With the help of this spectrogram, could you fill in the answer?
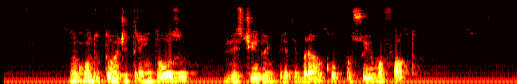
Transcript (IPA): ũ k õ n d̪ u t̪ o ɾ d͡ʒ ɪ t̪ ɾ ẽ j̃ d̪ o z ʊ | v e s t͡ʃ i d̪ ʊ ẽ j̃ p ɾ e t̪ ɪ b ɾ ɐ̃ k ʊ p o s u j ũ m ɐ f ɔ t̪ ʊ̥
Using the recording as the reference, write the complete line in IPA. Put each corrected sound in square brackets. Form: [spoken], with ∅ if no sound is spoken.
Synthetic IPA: ũ k õ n d̪ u t̪ o ɾ d͡ʒ ɪ t̪ ɾ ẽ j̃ d̪ o z ʊ | v e s t͡ʃ i d̪ ʊ ẽ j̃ p ɾ e t̪ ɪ b ɾ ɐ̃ k ʊ p o s u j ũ m ɐ f ɔ t̪ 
